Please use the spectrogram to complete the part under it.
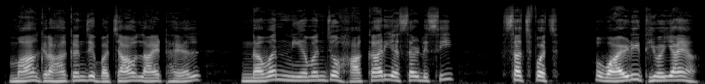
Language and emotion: Sindhi, surprised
